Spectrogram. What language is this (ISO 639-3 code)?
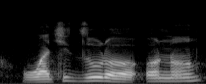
ven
